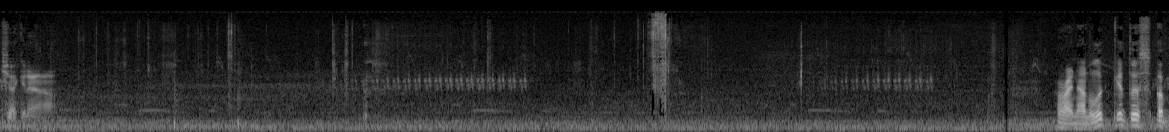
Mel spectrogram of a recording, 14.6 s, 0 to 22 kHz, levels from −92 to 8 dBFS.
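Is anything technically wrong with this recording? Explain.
Yes. From 5.16 to 6.88 s, crude rate conversion by repeating samples, likely 44.1 kHz to 48 kHz, adds gritty inharmonic fizz roughly 20 dB down, seen as stray spectral lines and stair-stepped waveform.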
